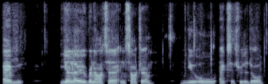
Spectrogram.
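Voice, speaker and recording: A man running a tabletop roleplaying game, narrating scenes in a measured, descriptive and polite way. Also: medium pitch, dark tone, no room sound, rough recording. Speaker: game master.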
